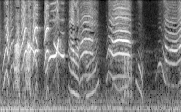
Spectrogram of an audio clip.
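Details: Pet parrots frolicking on a charpai make raspy, broadband squawks alternating with curved, harmonic whistles in several loud bursts separated by short pauses, with faint low hum beneath.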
